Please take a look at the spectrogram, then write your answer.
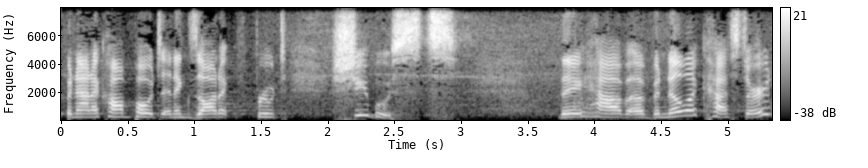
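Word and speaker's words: Chiboust: well now it's not here anymore you could pronounce it the way you were but if he was here saying she boost for sure so that's our educational lesson for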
